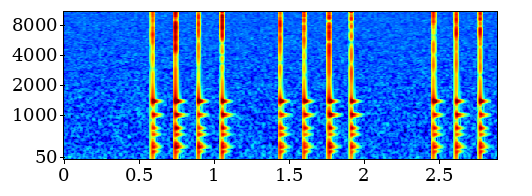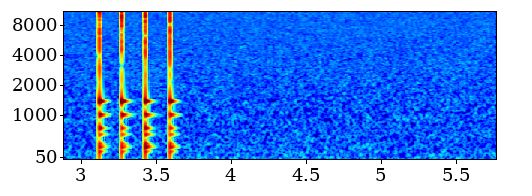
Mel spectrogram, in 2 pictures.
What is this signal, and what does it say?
Tap code, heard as knocks on wood, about 6 knocks a second. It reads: TO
